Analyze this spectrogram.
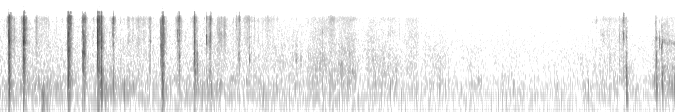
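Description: Tarot cards being shuffled to draw one, heard as many crisp, quiet snaps and riffles in a quick run over the first few seconds, then near silence, and a few more faint card clicks at the end.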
